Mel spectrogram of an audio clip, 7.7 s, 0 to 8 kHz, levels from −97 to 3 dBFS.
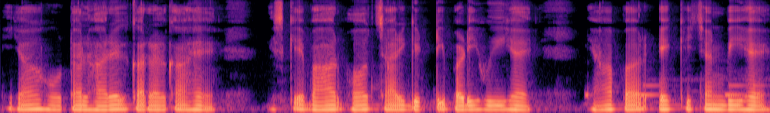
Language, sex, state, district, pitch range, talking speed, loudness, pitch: Hindi, male, Jharkhand, Jamtara, 110-115 Hz, 165 wpm, -19 LUFS, 115 Hz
